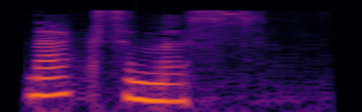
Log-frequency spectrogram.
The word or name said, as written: maximus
